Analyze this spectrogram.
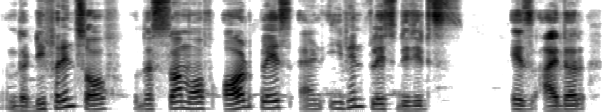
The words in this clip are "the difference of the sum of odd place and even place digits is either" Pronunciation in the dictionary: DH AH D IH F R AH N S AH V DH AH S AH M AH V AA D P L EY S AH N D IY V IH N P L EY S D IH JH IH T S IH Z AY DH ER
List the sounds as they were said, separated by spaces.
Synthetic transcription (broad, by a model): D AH D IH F R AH N S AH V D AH S AH M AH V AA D P L EY S AH N D IY V IH N P L EY S D IH JH IH T S IH Z AY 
